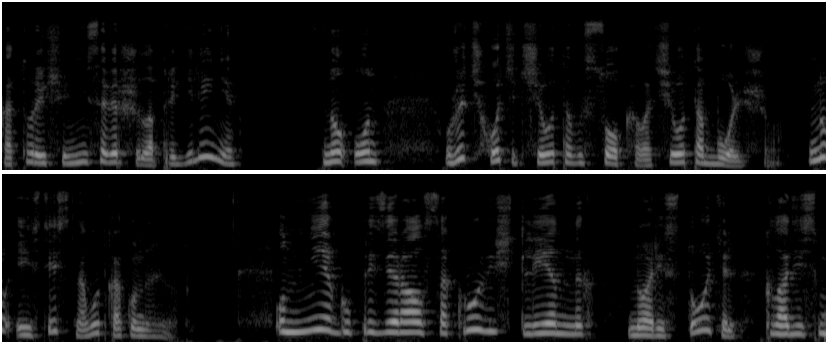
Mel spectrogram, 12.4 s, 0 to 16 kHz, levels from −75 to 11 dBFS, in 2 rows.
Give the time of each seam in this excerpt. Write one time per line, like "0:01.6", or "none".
0:08.2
